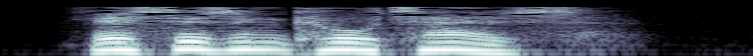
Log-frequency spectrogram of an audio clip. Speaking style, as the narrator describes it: Oshiro sighs

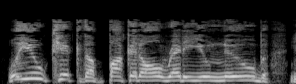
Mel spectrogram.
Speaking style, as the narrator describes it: yelled the dwarf

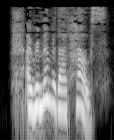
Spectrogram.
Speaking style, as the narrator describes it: I cried, bouncing in my seat

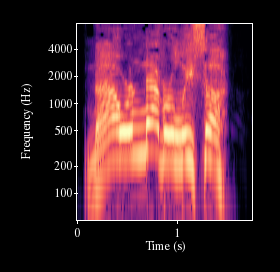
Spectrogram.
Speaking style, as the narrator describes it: he yelled

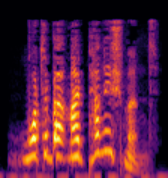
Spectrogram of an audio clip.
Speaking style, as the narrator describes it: blurted Harry

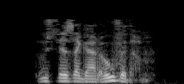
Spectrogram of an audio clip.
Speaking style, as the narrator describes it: He said softly

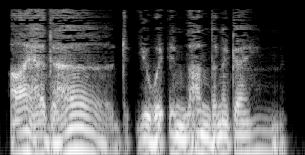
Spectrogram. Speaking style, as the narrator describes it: he said quietly

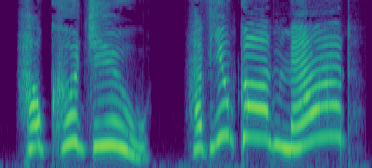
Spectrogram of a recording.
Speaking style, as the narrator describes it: A female voice shrieked

